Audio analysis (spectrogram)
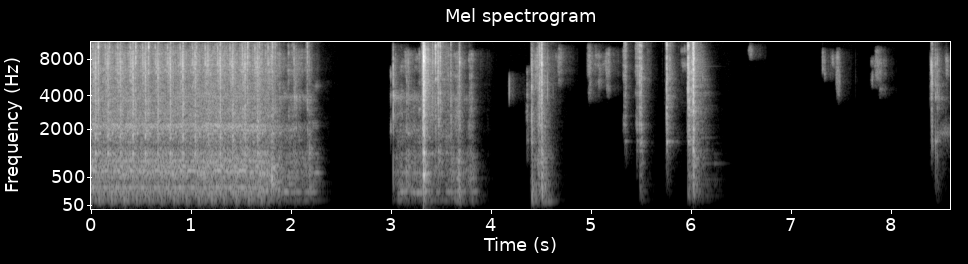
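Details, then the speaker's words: Elna eF1 semi-industrial sewing machine, new, with needle indicator set to top: even stitching stops, then a sharp clunk and scattered clicks as the thread cutter fires; clunky only on cutting, cause unknown. "definitely did better that time with the cutting but it does sound just a little bit clunky I'm not exactly sure only on the thread cutting part something sounds a little clunky and off"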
